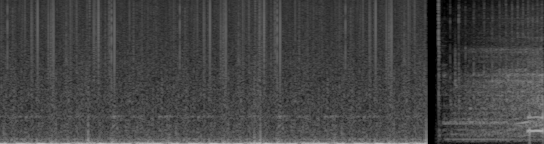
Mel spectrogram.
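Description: Crackling, hissing static with irregular clicks and a low hum, like old recording surface noise. It cuts off suddenly about six and a half seconds in, and a quiet sound then fades in toward the end.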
